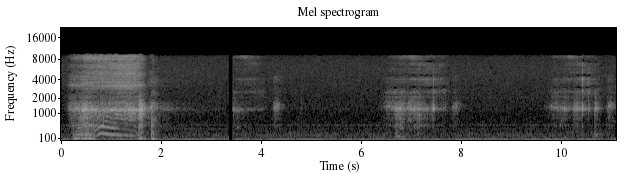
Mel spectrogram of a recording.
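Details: Sleep snoring recorded with a snore-tracking phone app (SnoreLab): loud, rattling snores on each in-breath, several seconds apart, with softer breathing between.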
